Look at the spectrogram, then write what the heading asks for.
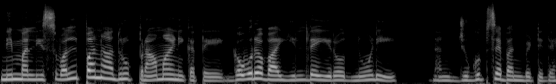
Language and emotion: Kannada, disgusted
